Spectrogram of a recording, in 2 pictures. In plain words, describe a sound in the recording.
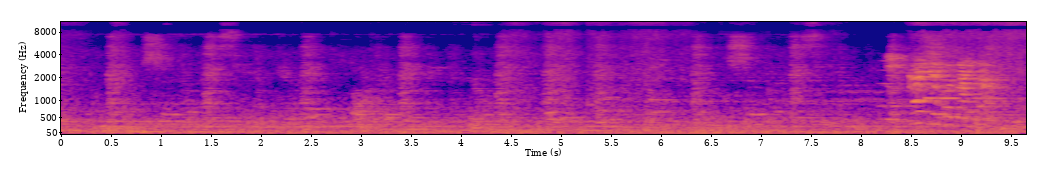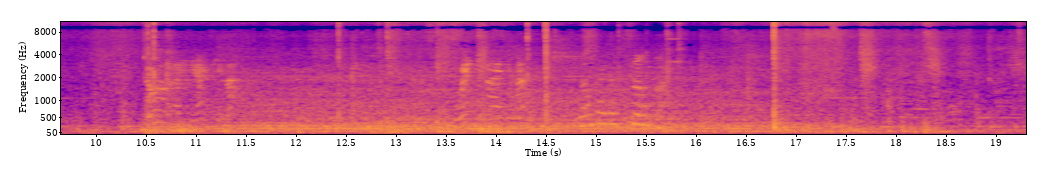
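An elevator hums steadily as it moves.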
